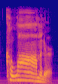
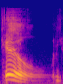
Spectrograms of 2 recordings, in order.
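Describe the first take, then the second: First: Pleading for "Kilometer" with LOM stressed. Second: Loud, high, slow KILL in "Kilometer"; "Kilometer" stretched as KIIILL-o-meter; kilometer stressed on KILL. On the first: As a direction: lean on the AH of "Kilometer". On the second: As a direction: exaggerate the first syllable of "Kilometer". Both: Shown as a demonstration. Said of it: "That's not the way you say it".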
